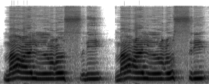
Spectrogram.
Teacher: سین کی سیٹی نکالیں گے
